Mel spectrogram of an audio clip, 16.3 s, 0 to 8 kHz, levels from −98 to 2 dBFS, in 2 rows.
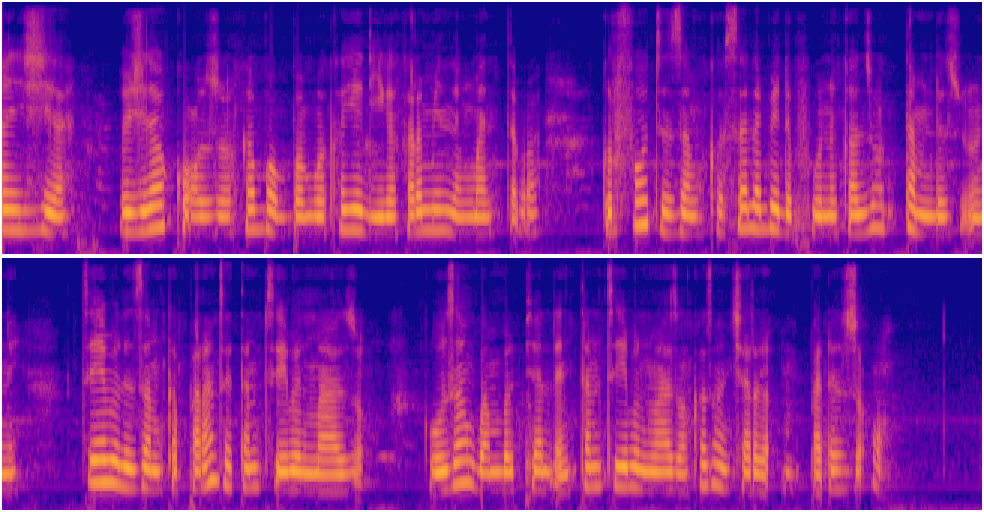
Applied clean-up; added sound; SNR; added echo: none; none; none; none.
